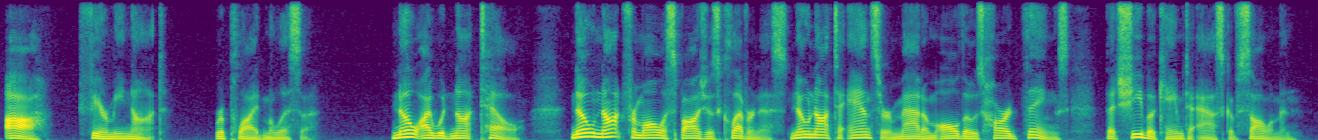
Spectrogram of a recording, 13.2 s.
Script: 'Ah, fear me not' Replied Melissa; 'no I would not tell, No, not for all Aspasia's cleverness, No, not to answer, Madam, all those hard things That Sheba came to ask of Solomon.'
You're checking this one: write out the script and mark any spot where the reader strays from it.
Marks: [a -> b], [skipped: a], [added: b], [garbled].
'Ah, fear me not' Replied Melissa; 'no I would not tell, No, not [for -> from] all Aspasia's cleverness, No, not to answer, Madam, all those hard things That Sheba came to ask of Solomon.'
